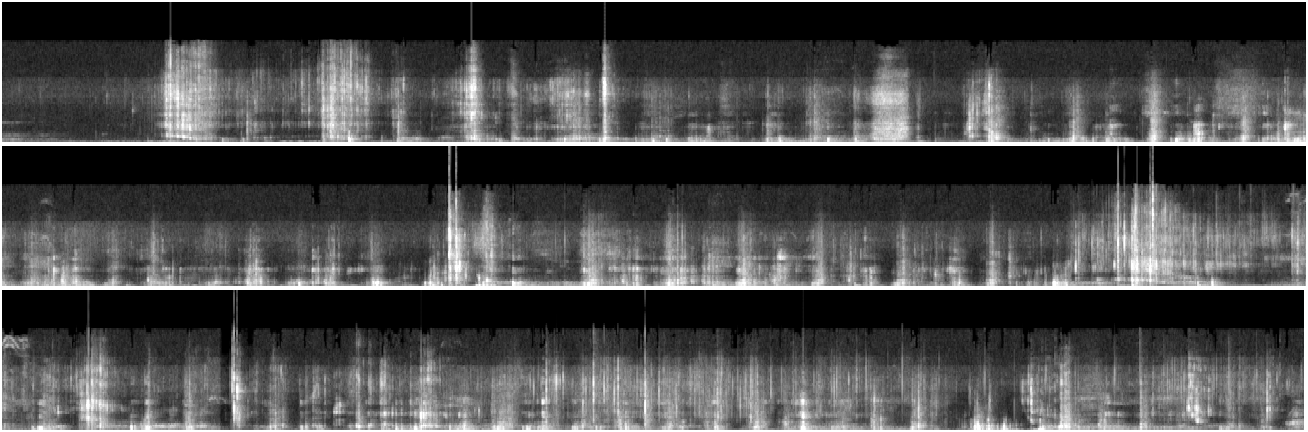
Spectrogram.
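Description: Biting and chewing into sauce-glazed bone-in fried chicken: repeated crisp crunches of the fried coating with chewing in between, starting about a second in.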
